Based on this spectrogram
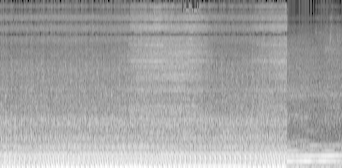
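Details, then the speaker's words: Scion FR-S with CNT catless header, Tanabe catless front pipe, newly installed Tomei overpipe and Tsudo exhaust, idling on first start after install: metallic clatter on each pulse, about three per second; loose exhaust fastener needs tightening. "So a couple things I found. I'm rattling really bad right here, so I just got to tighten that down on"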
